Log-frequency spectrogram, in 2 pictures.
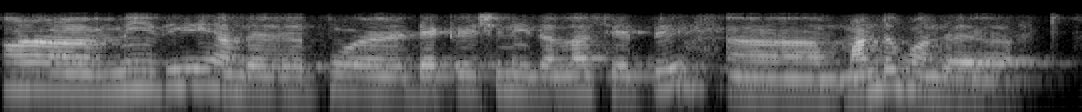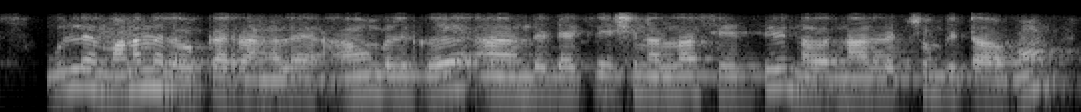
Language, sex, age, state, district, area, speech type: Tamil, male, 18-30, Tamil Nadu, Vellore, rural, conversation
